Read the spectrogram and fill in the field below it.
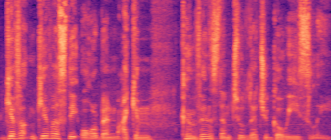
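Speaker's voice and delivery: hostile, loud, angry shouted yell. Game master voicing a woman yelling at a player who rolled from her grasp, angry yell. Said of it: "she yells out".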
